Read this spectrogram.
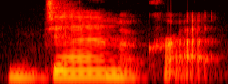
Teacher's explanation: international attention number 14 democrat democrat we've got three syllables here emphasis on that first syllable and the e as in red vowel sound democrat then we've got a schwa in that second syllable and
